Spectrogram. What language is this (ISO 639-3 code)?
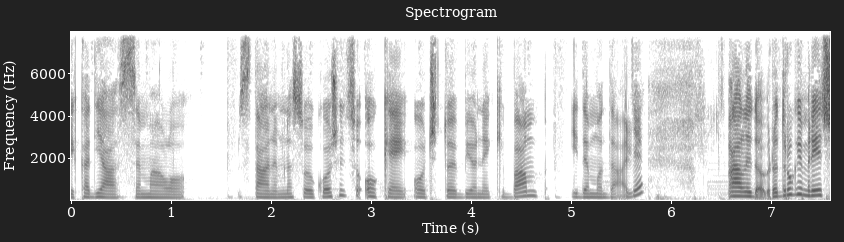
hrv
